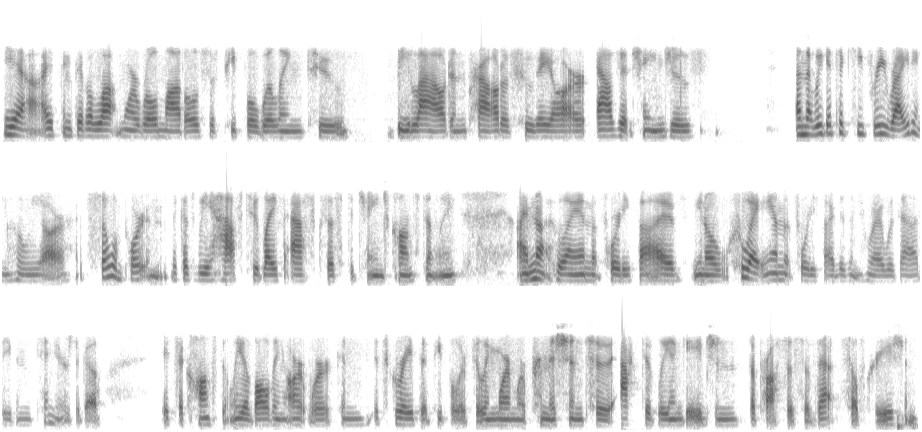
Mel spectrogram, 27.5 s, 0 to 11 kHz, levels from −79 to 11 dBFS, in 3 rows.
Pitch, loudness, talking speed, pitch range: 140 Hz, -30 LUFS, 210 wpm, 135-160 Hz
